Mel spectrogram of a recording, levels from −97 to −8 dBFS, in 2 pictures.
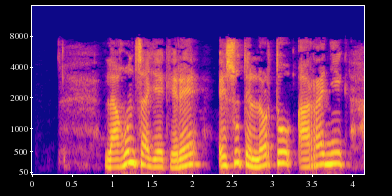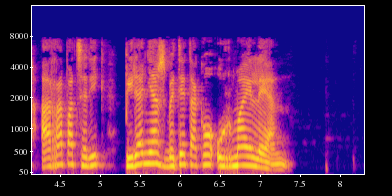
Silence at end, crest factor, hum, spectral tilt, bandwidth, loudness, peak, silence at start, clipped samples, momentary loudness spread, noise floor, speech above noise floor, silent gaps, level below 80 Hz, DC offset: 0.95 s; 16 dB; none; -4.5 dB/octave; 8 kHz; -15 LUFS; 0 dBFS; 0.9 s; under 0.1%; 8 LU; -55 dBFS; 40 dB; none; -54 dBFS; under 0.1%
